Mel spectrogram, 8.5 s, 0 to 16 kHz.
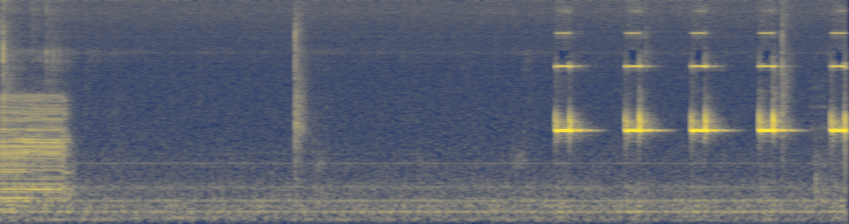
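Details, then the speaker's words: Medisana BU 510 upper-arm automatic blood pressure monitor, cuff on left arm near the heart, cuff inflating then measurement finishing; quiet room, then series of short regular electronic beeps. "okay now we are okay and then just start and it will start pumping air filling up with her this at my hand you need to be calm"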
